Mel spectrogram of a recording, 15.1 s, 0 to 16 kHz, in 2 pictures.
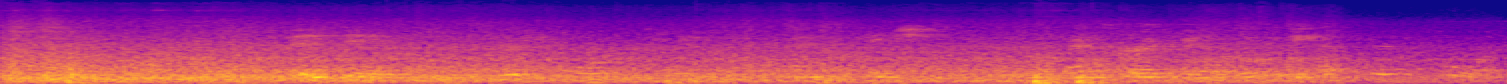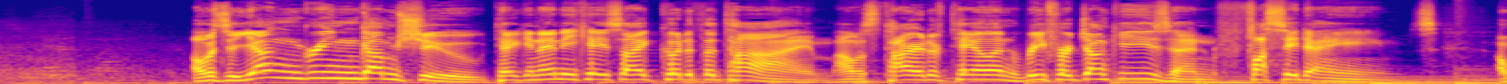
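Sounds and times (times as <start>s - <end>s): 
subway train running along the rails: 0.0s - 8.0s
faint indistinct voices: 1.4s - 8.5s
speech: 8.5s - 15.0s.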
